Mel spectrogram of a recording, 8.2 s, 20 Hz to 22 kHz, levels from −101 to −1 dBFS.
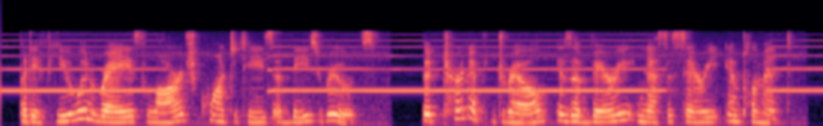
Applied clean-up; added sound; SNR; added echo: none; Wind instrument, woodwind instrument; 9 dB; none.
